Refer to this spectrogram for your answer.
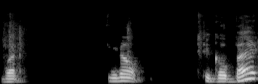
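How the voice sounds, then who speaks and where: This man has an American accent and a fairly high pitch with a dark, mellow tone. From upstate New York. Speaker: retired museum registrar and historian. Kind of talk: interview. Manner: halting, many restarts.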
